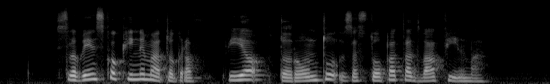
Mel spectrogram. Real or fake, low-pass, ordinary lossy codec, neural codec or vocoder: fake; 19.8 kHz; none; autoencoder, 48 kHz, 32 numbers a frame, DAC-VAE, trained on Japanese speech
